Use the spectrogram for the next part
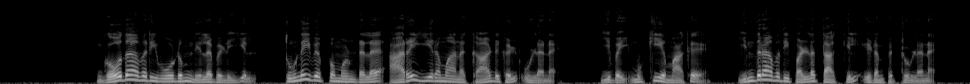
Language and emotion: Tamil, neutral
